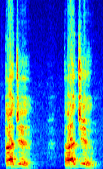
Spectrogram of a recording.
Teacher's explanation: قلقلہ ہوگا آواز ٹکرا کر واپس آئے گی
